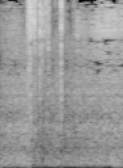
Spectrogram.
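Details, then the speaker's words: Mercedes GLS while driving and turning: a few sharp, dry creaks and cracks over steady road hum as the cabin plastic trim creaks under any pressure; interior trim creak. "All this car is cracking and creaking, all this plastic. Did you hear it? If this plastic interior feels any pressure, even if you just turn, you hear this sound."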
